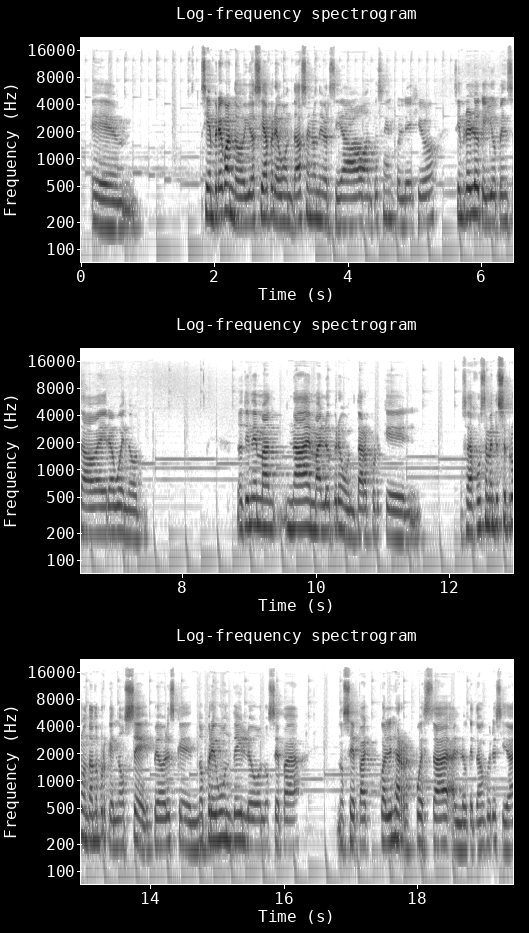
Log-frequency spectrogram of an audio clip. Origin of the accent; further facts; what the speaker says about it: Piura, Peru; moved away as an adult; also born or lived in Lima, Peru / San Francisco, United States; yo soy eh, de Piura, eh, en Perú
